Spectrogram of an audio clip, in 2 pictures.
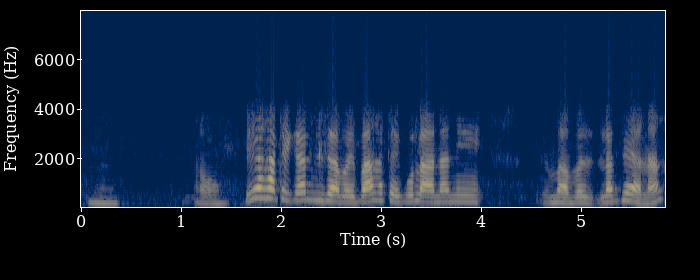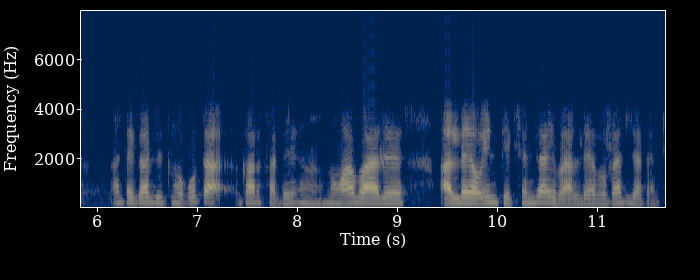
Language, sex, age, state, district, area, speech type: Bodo, female, 45-60, Assam, Kokrajhar, urban, conversation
